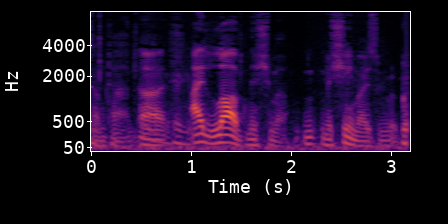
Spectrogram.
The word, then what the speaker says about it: Mishima: you come back sometime uh I love nishima Mishima is the correct pronunciation because I was always fascinated by him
